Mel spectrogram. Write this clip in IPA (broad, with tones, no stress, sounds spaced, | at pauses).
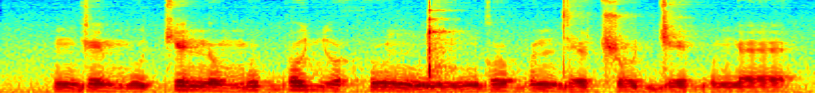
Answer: ŋ ɡ e˧˩ m u˩˧ c ɪ˥˧ n ʊ˧˩ m u˥ b o˥ ʎ ʊ˧˩ h u˥˧ ŋ͡ǃ i˩˧ ŋ ɡ ʊ˥˧ b ʊ˥ n d e˧˩ ʈ͡ʂ o˧ ɟ e˥˧ b ʊ˥ ŋ ɛ˧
